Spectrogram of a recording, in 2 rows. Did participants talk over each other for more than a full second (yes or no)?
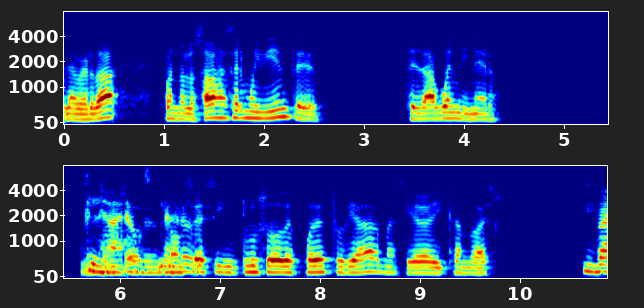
yes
